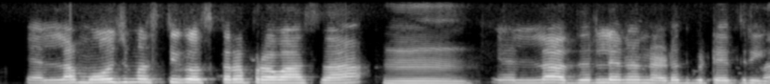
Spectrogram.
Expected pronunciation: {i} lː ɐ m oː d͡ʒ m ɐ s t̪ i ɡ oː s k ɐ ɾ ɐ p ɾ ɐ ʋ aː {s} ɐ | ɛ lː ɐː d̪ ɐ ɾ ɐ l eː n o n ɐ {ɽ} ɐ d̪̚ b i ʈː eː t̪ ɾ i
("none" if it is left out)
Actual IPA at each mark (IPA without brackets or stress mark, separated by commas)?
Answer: ɛ, s, ɽ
